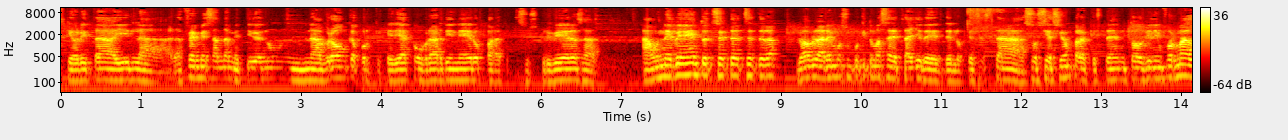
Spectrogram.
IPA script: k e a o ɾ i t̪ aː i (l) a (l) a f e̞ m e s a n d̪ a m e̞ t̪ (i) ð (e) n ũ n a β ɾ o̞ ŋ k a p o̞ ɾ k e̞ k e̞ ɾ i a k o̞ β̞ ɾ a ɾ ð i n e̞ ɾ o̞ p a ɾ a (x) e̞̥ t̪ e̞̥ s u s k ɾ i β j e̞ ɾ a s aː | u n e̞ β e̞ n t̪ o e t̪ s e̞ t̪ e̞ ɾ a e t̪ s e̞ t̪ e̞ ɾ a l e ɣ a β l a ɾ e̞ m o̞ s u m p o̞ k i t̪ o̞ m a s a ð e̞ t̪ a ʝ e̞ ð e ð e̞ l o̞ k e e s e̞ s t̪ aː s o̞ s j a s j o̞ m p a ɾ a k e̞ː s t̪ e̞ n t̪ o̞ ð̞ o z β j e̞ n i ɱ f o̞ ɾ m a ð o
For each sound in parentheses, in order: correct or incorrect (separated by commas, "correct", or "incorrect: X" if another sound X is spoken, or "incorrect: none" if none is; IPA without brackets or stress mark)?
correct, correct, correct, correct, incorrect: k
